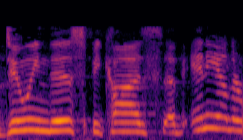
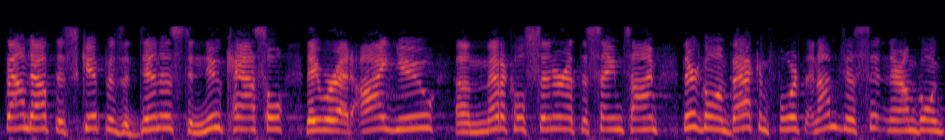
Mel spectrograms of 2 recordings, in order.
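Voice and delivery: normal talking voice

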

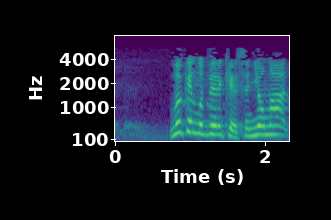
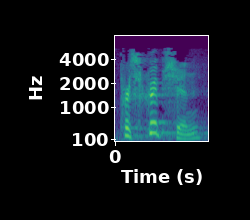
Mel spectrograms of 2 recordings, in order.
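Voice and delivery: ordinary delivery

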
